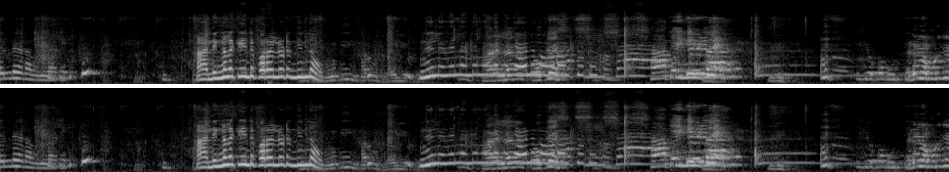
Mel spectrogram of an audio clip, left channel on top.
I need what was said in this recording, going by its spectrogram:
ആ നിങ്ങളൊക്കെ ഇതിന്റെ പുറകിലോട്ട് നിന്നോ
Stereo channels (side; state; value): both; normal; correlation 0.90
